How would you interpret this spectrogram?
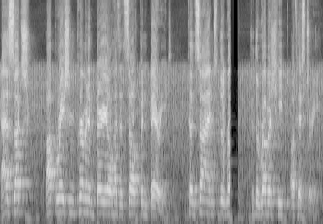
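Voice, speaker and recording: A man acts as an officious narrator of a secret government film. His voice sits fairly high for a man, with grave, pompous, deliberate delivery. It rings with echo over clear music. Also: fairly bright tone, natural voice. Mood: solemn. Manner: formal, pompous, deliberate enunciation. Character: solemn male military briefing narrator, grave and officious.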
